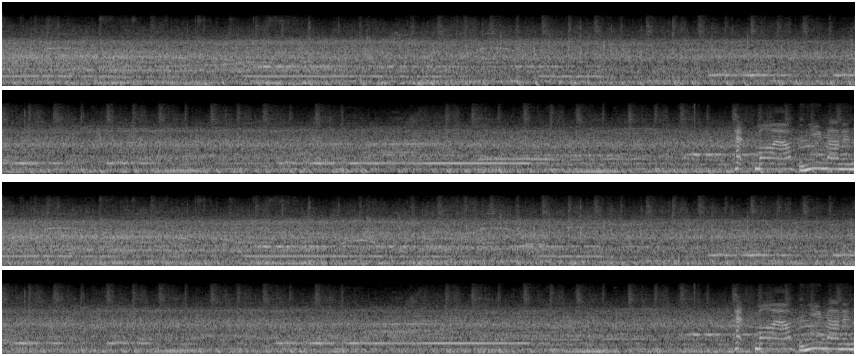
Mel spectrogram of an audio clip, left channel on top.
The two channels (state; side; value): noise; right; rumble, 16 dB below the sound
